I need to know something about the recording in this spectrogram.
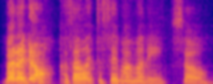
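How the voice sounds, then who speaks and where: A woman's voice: mid-range voice, moderate pace, pushed and bright. A woman streaming a game and chatting casually with her viewers while losing her voice. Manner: chatty, reads and answers chat. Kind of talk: casual live-stream chat.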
